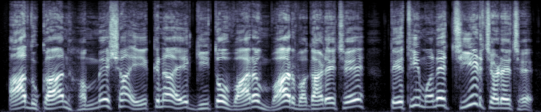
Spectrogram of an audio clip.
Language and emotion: Gujarati, angry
